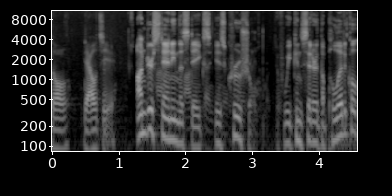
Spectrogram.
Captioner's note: through translator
